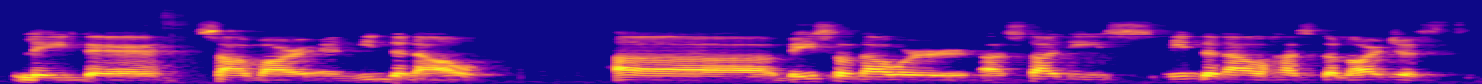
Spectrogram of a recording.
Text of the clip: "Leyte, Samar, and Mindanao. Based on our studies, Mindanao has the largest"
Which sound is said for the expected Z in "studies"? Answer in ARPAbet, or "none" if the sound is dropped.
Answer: S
